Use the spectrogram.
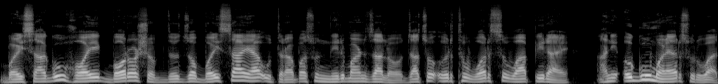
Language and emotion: Goan Konkani, neutral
